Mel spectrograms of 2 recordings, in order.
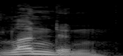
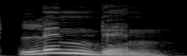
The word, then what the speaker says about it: London: Okay, so the next word is London. London. Okay, London. London. So you ask, hey Tommy, if it's O + N equals N, why is it not Lynen?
